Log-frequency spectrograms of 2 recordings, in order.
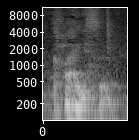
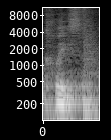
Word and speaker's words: Clason: Clason, or Clayson, depending on how you want to pronounce it.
